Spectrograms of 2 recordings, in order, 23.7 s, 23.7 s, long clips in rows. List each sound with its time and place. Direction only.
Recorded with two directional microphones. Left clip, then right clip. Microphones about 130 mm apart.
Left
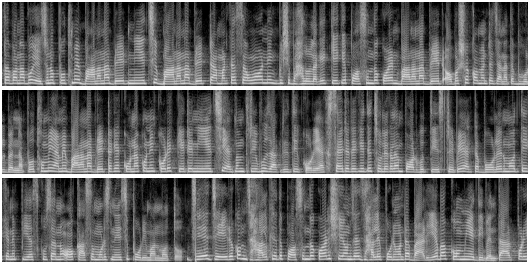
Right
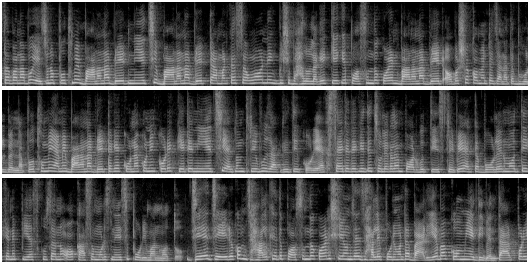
0.0 s a woman's voice: 35° left (ahead or behind)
